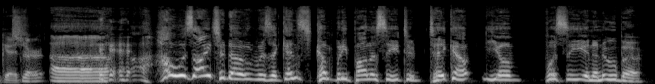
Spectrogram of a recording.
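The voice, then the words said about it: Put-on accent. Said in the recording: “I like the accent.”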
